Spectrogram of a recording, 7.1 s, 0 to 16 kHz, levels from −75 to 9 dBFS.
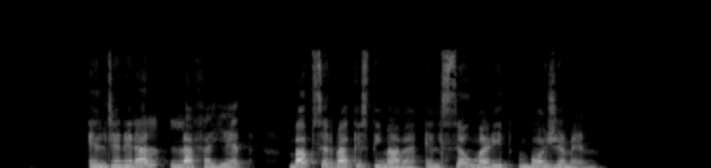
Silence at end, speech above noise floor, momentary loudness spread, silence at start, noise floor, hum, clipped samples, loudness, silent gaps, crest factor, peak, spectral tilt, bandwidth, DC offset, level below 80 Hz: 1.15 s; 61 dB; 10 LU; 0.9 s; -85 dBFS; none; under 0.1%; -24 LUFS; none; 22 dB; -4 dBFS; -5 dB/octave; 11.5 kHz; under 0.1%; -76 dBFS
